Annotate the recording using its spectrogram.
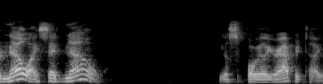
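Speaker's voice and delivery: angry, swooping, snapping tone. Acting out a mother refusing her hungry child again; imitating a mom snapping. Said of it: "Mom snaps at her".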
